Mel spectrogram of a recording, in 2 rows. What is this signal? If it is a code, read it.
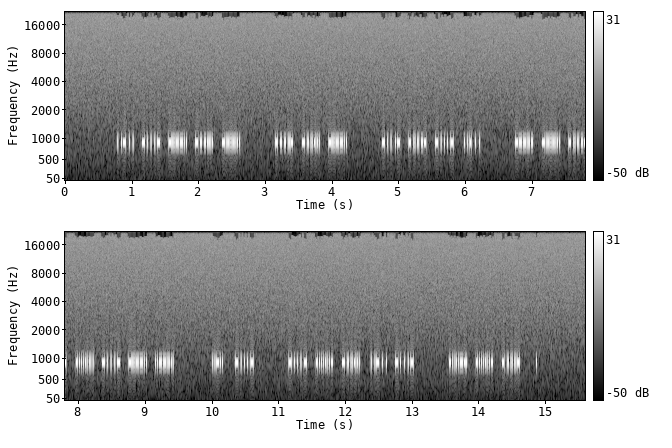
Hellschreiber (Feld-Hell, 122.5 baud), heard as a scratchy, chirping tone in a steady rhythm, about 900 Hz. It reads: THERE ARE MANY BEACHES IN NORTH GOA.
